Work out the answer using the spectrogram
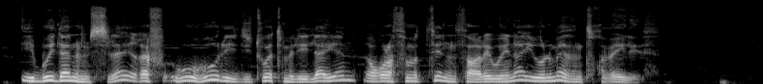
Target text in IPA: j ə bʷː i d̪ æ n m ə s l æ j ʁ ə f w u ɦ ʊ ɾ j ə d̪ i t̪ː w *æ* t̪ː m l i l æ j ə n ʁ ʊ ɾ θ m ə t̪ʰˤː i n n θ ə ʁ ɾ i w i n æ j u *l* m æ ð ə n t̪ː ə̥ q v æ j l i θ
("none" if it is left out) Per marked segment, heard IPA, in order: æ, l

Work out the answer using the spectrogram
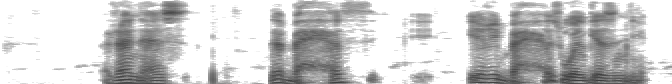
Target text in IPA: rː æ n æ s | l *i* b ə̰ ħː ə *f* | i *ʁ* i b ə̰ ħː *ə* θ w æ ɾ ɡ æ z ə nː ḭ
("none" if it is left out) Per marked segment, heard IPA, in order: æ, θ, ʁ, ə

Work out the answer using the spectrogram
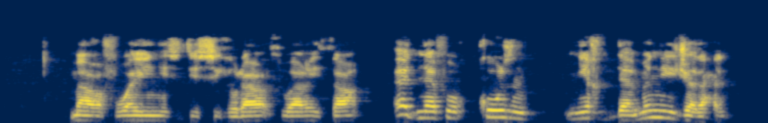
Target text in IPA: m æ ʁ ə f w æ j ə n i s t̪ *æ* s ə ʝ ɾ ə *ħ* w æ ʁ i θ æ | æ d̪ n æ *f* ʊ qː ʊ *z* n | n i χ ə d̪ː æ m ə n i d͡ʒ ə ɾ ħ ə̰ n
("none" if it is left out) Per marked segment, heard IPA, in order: i, θ, f, z

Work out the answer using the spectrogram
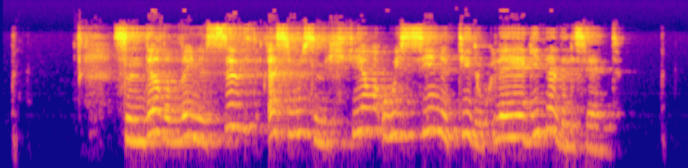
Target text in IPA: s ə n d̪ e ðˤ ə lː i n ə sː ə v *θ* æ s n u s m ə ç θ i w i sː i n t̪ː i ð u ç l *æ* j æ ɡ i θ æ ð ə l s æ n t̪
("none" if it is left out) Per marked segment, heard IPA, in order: θ, æ

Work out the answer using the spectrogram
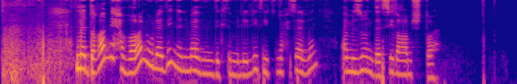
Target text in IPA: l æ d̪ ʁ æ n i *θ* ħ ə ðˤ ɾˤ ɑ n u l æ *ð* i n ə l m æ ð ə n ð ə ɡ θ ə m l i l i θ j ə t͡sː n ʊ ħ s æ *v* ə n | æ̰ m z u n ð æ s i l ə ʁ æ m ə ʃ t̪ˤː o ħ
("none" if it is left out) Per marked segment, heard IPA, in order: none, ð, v

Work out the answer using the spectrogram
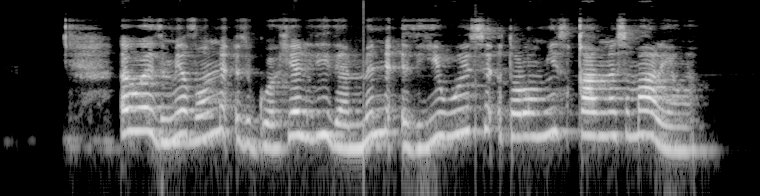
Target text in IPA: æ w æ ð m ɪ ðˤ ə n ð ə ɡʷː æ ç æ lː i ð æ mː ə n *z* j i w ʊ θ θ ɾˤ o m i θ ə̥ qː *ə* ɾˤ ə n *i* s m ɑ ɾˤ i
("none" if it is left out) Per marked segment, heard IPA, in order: ð, ɑ, æ

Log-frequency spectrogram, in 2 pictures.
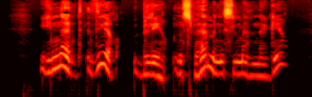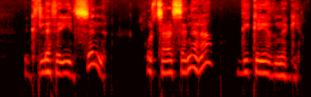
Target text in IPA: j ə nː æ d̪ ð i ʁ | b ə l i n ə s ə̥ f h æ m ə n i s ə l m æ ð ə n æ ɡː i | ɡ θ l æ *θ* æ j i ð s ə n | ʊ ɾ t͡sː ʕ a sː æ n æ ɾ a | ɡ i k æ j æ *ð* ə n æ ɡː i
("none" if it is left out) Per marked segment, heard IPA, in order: θ, ð

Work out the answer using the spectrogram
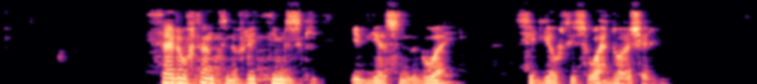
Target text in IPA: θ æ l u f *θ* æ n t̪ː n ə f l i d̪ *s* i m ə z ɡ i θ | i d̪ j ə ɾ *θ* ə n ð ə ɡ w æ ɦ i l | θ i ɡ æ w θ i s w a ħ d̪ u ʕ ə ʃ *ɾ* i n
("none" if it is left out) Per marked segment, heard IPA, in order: θ, θ, s, ɾ

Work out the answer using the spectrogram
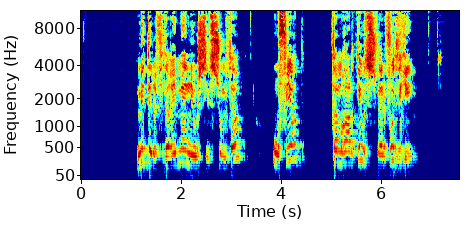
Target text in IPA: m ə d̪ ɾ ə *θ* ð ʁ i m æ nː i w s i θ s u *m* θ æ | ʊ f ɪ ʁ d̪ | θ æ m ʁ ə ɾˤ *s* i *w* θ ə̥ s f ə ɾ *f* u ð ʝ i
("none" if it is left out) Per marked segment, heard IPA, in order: f, m, θ, w, f

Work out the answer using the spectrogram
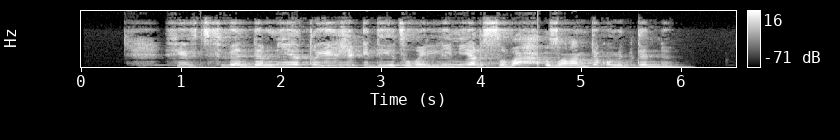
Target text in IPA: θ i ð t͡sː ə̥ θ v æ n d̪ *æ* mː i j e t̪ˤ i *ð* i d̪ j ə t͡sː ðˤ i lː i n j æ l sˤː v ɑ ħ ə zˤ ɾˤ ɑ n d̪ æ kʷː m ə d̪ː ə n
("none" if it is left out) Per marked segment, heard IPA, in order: æ, ʒ

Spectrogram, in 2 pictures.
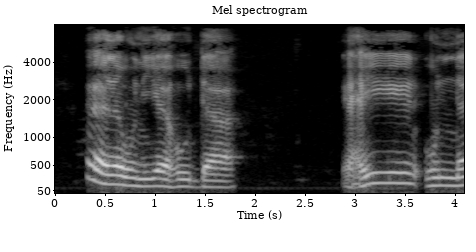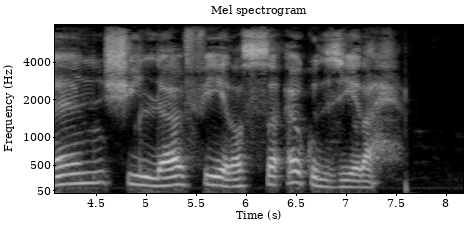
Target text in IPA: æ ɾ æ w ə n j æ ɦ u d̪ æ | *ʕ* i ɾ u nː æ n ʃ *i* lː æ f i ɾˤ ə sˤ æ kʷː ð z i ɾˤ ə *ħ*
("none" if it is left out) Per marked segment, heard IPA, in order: ʕ, i, ħ

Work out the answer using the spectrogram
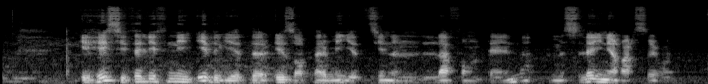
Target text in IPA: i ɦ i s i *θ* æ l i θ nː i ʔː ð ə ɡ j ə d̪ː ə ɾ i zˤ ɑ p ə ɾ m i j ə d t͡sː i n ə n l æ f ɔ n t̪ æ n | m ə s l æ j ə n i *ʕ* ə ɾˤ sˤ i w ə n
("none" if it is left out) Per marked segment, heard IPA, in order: θ, ʁ

